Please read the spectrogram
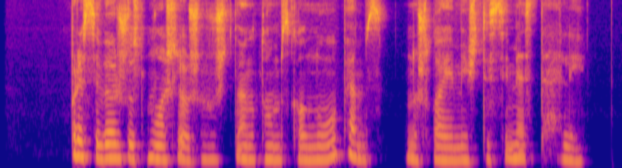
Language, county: Lithuanian, Klaipėda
